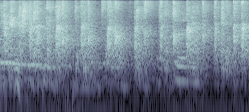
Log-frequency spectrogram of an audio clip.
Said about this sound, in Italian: Un applauso.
